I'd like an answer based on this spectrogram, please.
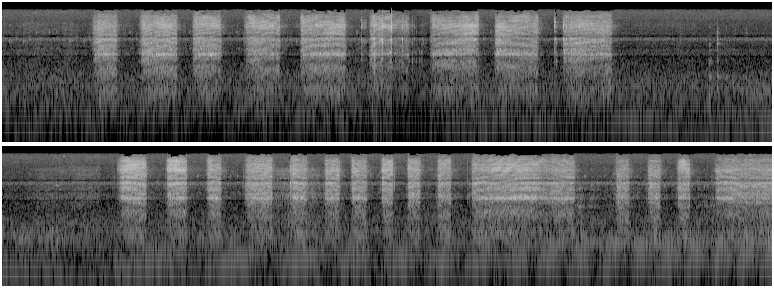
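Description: Aerosol spray can of etching primer hissing in many short squirts as the inside of an aluminium chainsaw part is sprayed: one run of quick bursts, a pause of about three seconds, then another run.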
